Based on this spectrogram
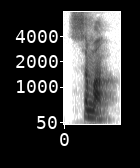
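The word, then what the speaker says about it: smirk: With ए समक यानी, अब यहाँ पे आई आर, इसको समक बोलते हैं, आई आर यहाँ पे साइलेंट हो जाता है।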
